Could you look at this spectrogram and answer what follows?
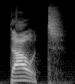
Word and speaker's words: doubt: 그래서 B 소리를 안 내시고 doubt, 예, 그렇게 발음하시면 됩니다.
